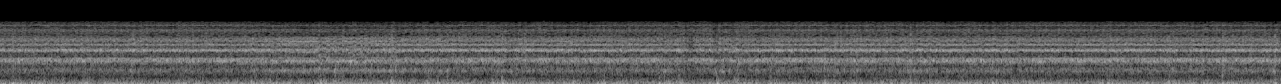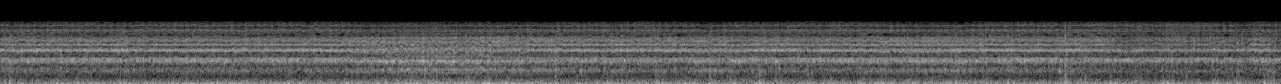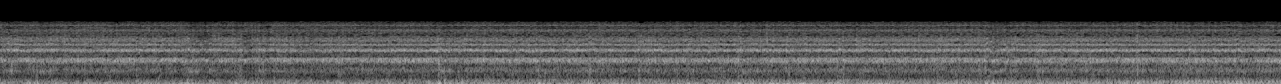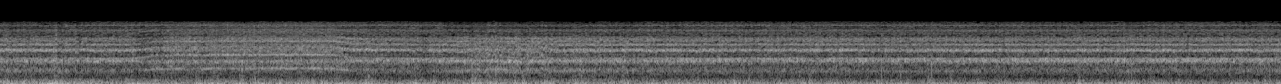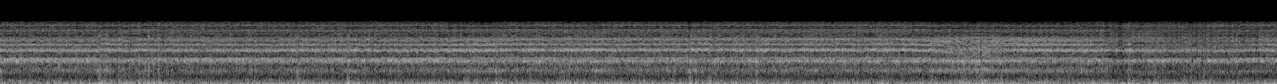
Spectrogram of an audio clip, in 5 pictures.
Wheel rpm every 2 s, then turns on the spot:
160, 160, 160, 160, 160, 160, 160, 160, 160, 160, 160, 160, 160, 160, 160, 160, 160, 160, 160, 160, 190, 160, 160, 160, 160, 160, 160, 160, 170, 170, 160, 160.
none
